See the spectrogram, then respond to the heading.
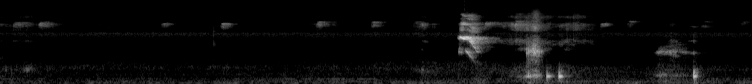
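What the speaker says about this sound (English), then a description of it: "That bird isn't happy with me." A bird in the woods at the edge of a deer-hunting kill plot gives a few sharp, agitated calls in a brief burst midway, loud and close, over a faint steady cricket chirping and scattered soft chirps.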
